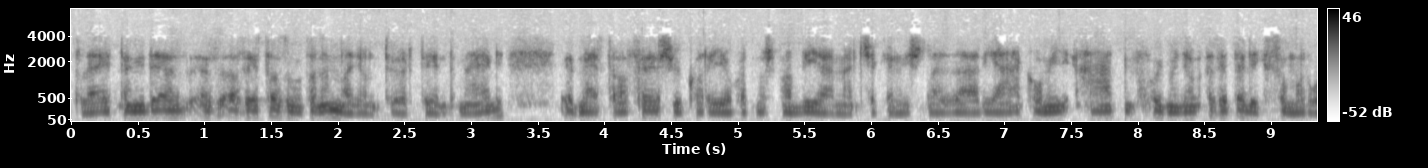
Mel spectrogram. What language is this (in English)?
Hungarian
